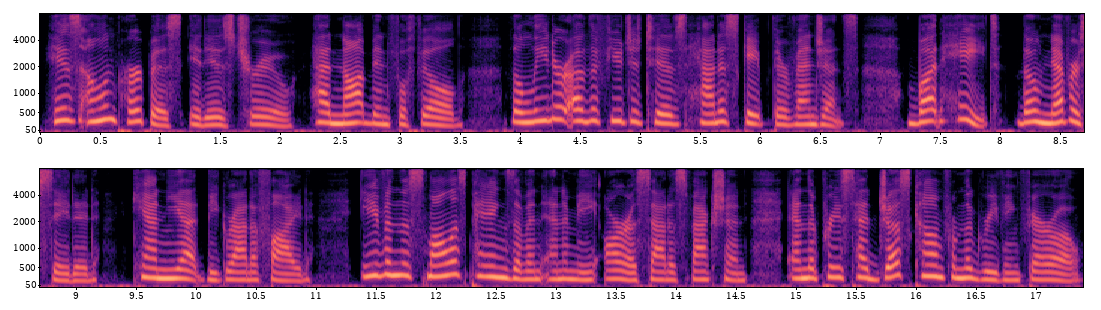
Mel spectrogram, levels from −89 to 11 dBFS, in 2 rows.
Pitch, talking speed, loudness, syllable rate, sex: 225 Hz, 165 wpm, -16 LUFS, 4.9 syllables/s, female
